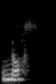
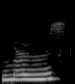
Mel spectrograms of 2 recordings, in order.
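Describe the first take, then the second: First: "nos" said with a short o, like "noss"; wrong short vowel. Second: "nose" said with a long o, magic E. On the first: Teacher showing the wrong reading of nose, "nos" with a short o. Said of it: "It's not nos". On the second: Teacher showing the right reading of nose, long o in "nose". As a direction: stretch the o in "nose" as the correct version. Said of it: "it's nose". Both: Shown as a demonstration.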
